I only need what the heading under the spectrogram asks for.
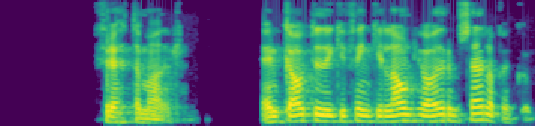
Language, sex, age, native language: Icelandic, male, 30-39, Icelandic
